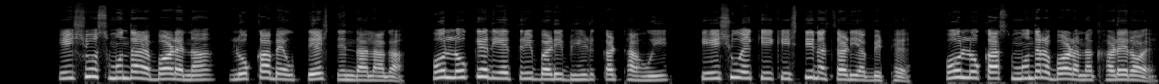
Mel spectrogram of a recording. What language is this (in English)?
Kullu Pahari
